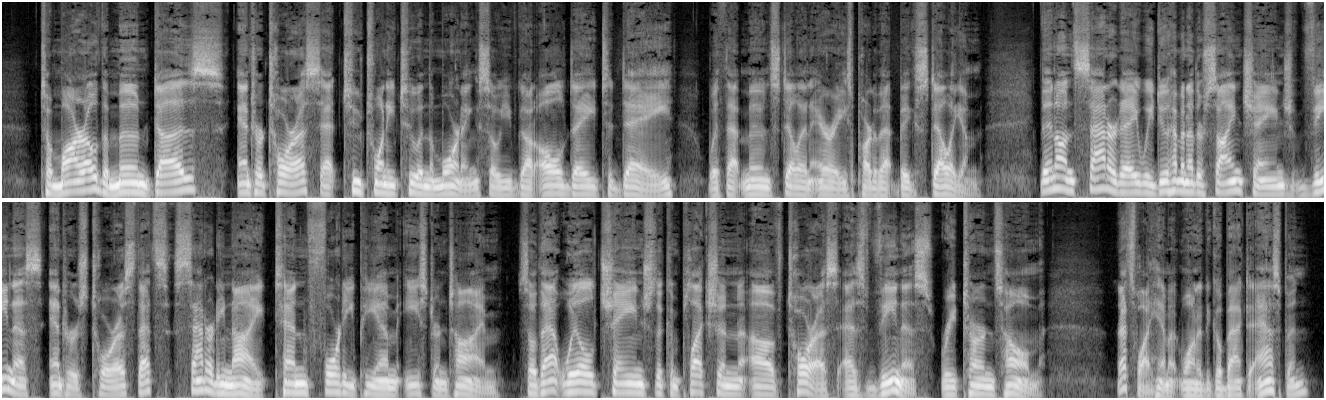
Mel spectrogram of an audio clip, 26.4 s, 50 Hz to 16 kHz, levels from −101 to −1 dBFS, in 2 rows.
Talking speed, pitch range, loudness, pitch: 155 wpm, 95-125 Hz, -16 LUFS, 110 Hz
